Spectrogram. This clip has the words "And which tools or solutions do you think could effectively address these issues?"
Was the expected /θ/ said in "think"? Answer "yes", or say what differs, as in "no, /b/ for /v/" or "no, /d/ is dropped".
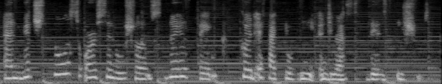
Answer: no, /t/ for /θ/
